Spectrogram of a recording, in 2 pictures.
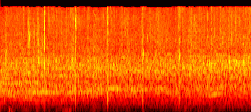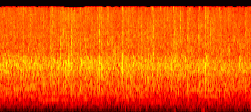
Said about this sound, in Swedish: Kan vi jubla lite grann för Jesus Nyhemsvardag?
